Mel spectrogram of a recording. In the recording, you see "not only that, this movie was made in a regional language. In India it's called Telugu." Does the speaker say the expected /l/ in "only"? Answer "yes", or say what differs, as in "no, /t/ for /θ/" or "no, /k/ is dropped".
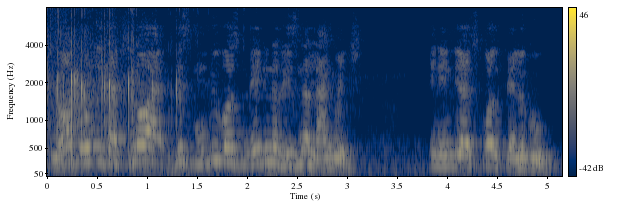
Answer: yes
